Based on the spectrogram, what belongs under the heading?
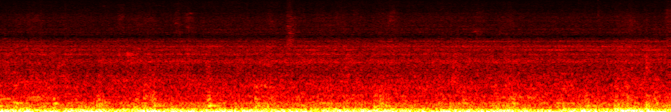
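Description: Electric commuter train standing at a station platform with its doors open: a steady low rumble from the train's running equipment, with faint station ambience.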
